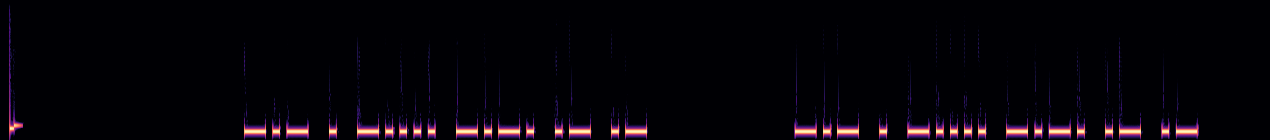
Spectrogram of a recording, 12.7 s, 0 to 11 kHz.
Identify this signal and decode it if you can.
Morse code, heard as a keyed tone, about 17 wpm, 700 Hz. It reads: KE6CAA KE6CAA
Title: USA Call Signs - 6 Characters - Repeated 3x - 17wpm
